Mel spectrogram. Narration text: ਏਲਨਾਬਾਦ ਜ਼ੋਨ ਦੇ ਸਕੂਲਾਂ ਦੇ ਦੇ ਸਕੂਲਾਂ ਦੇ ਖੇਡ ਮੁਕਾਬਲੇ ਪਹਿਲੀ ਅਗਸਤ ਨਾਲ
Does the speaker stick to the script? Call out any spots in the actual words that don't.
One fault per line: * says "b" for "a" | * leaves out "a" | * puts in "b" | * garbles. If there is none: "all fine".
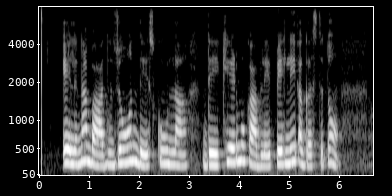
* leaves out "ਦੇ ਸਕੂਲਾਂ ਦੇ"
* says "ਤੋਂ" for "ਨਾਲ"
